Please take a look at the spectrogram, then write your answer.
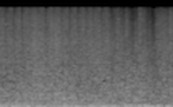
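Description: Dense gunfire and explosions fill a terror-attack scene in the video game GTA, heard as a loud, continuous roar of overlapping shots and blasts with no talking.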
